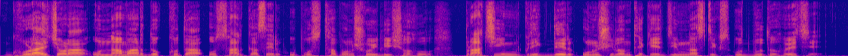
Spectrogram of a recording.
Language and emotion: Bengali, neutral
